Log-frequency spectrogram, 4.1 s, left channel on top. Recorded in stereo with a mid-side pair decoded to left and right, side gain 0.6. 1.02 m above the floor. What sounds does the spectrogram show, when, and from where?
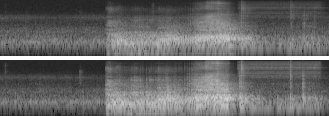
1.3 s a zipper: 60° right, 3.5 m
3.0 s a running tap: 60° right, 2.5 m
